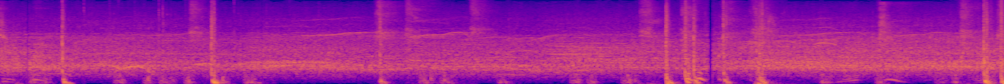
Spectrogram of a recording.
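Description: A crowd murmurs and cheers steadily.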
